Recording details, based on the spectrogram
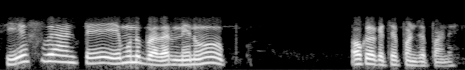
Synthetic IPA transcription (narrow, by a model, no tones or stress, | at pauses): sefʋeɐɳʈeːeːmund̪ubɾɐd̪ɐɾneːnu | oːkeok̬ːet͡ʃɛpːɐɳɖit͡ʃɛpːaːɳɖi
